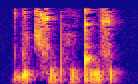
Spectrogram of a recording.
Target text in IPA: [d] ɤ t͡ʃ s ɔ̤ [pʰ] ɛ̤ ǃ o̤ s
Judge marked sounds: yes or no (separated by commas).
yes, yes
